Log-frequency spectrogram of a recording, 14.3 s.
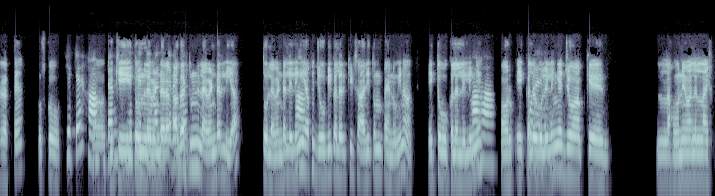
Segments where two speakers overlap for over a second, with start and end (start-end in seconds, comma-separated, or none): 2.2-3.8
